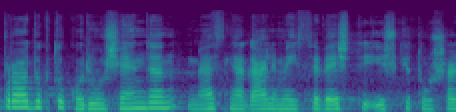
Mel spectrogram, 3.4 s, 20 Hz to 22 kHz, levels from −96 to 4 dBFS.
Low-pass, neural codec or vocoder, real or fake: 14.4 kHz; codec, 44.1 kHz, 7.8 kbps, Pupu-Codec; fake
